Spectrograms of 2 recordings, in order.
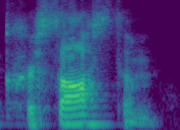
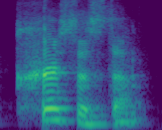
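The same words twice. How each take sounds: First: Chrysostom said chris-OS-tom; stress on second syllable. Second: Chrysostom with the first syllable CHRIS punched high; stress on first syllable. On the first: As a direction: lean on the SOS in Chrysostom. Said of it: "puts the stressor on the second syllable". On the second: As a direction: hit CHRIS in Chrysostom, let the rest fall away. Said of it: "the stressor's on the first syllable". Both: Shown as a demonstration.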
